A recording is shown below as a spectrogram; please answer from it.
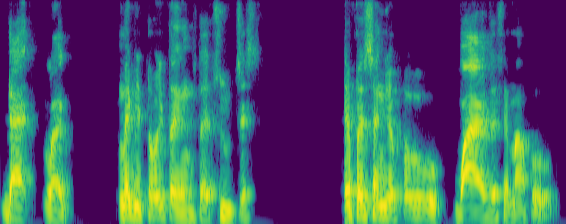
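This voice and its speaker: A man hosting a casual podcast, talking in an animated way, exclaiming loudly and speaking straight to his listeners. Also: on the low side, a little slow, low-quality recording. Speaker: podcast host.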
